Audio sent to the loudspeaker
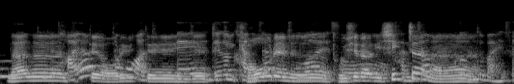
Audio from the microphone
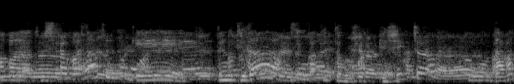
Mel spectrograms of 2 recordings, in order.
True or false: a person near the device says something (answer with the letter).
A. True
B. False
A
